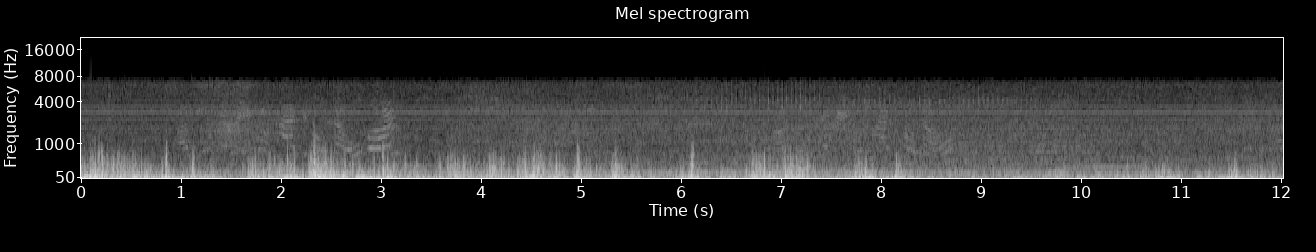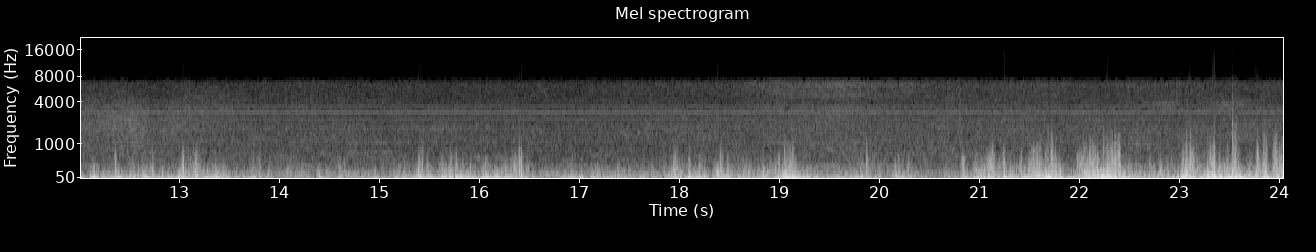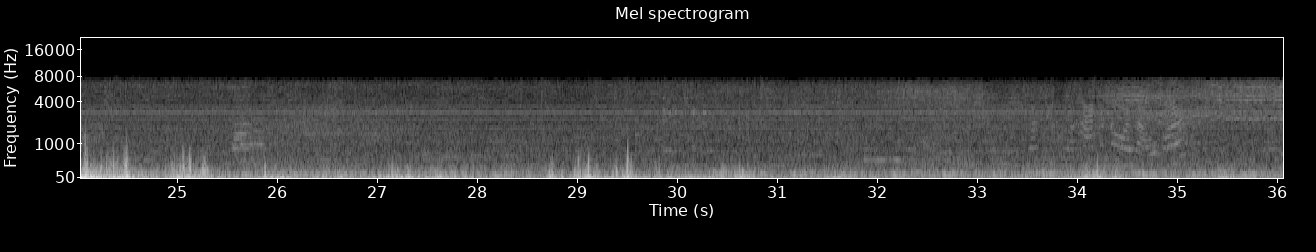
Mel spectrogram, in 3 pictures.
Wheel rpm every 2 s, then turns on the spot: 0, 0, 0, 0, 0, 0, 0, 0, 0, 0, 0, 0, 0, 0, 0, 0, 0, 0.
none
